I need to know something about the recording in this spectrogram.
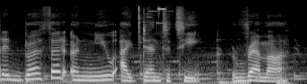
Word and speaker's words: Rema: birthed a new identity Rama r-e-m-a unburdened by the silent h that once defined him the metamorphosis was Swift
